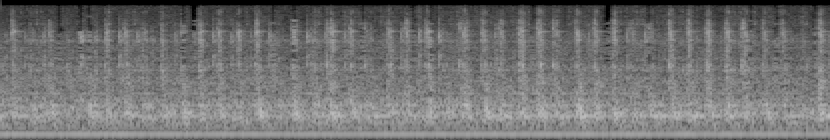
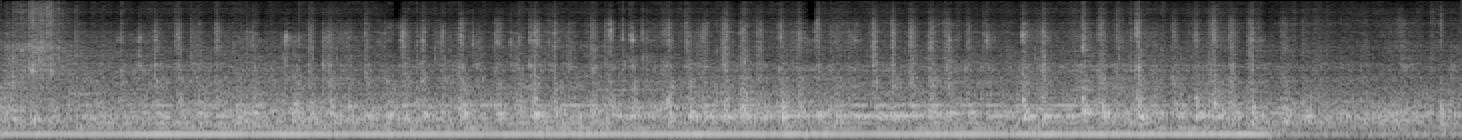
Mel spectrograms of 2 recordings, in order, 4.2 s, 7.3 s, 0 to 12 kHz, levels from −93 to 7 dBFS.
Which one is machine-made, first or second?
second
